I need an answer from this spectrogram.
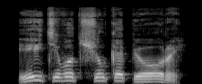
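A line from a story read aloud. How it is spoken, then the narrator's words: Weary old man's reply. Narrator (Russian): устало ответил старик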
